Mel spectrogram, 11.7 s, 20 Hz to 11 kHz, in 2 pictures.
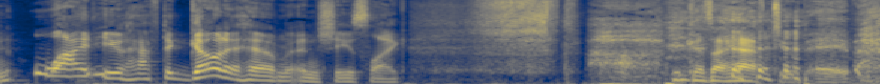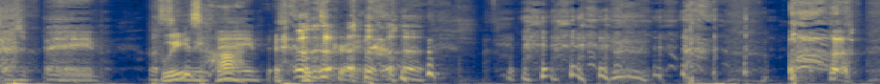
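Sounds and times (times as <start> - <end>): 
speech: 0.0 - 11.6
laughter: 4.5 - 6.4, 7.2 - 11.7
harsh rough coughs: 7.9 - 8.9, 9.9 - 11.7.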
